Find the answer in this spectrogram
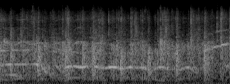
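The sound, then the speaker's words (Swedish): Applause for a contestant in a company competition game, a dense and even clapping sound held at a steady level, with some voices mixed in. “Ja, det är bara att applådera och gratulera.”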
